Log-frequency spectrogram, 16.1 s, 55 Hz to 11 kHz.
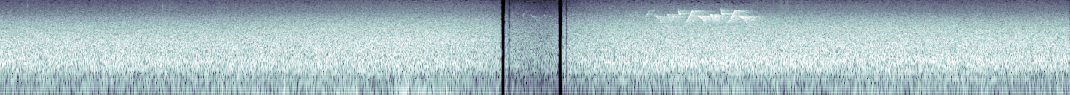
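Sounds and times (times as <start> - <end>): outdoor background hiss: 0.0 - 16.0
bird chirping: 9.7 - 11.4.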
